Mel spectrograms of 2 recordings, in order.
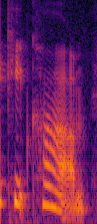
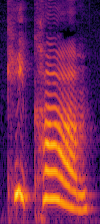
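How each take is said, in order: First: Soothing quiet. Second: Calling out calm. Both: A narrator's reading. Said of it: "cried Mister Wonka".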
